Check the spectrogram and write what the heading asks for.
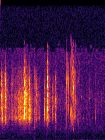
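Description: Faint clicks and rattles of small plastic LEGO pieces being picked through by hand.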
